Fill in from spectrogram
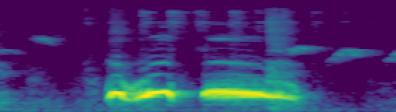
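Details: Spotted dove coo used as a lure call: a wavering two-part coo followed at once by one long, steady, mellow note that slides slightly downward.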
